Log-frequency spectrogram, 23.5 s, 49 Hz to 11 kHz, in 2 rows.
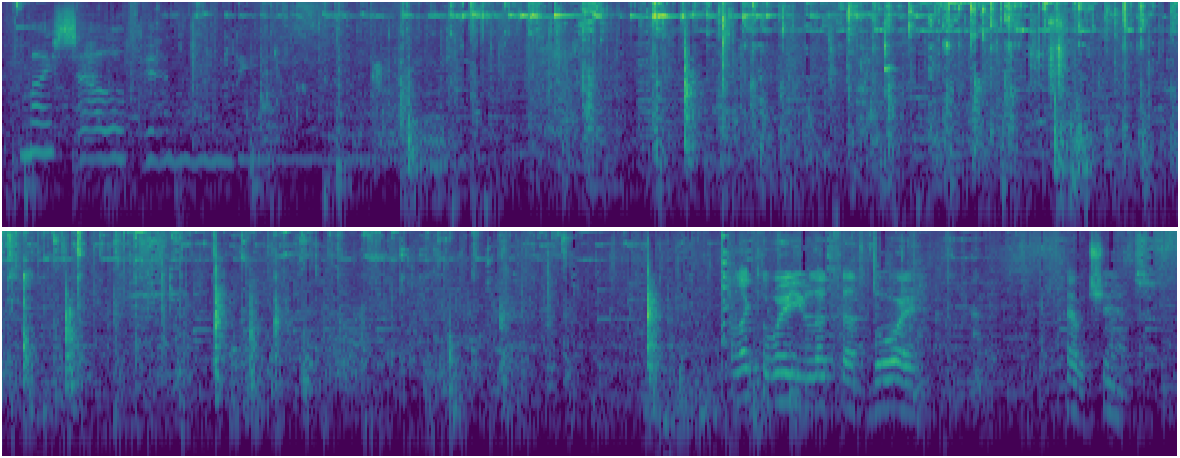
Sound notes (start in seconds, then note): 4.8 background people chattering; 4.8 melodic piano music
